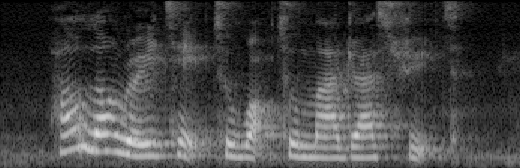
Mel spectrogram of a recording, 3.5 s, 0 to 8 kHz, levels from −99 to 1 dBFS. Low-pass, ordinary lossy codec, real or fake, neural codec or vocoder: none; none; fake; codec, 16 kHz, 8 kbps, FunCodec, trained on Chinese and English, 25 frames a second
